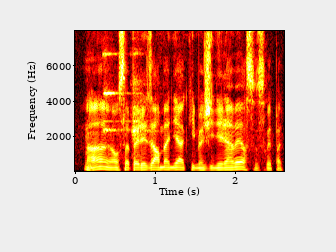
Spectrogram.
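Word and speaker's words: Arts Magnac: Rien que le nom, les Armagnacs. Ouais. Je l'ai pas dit à nos auditeurs, mais ça s'écrit Ar, A-R-T-S, Magnac, comme des maniaco-dépressifs.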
